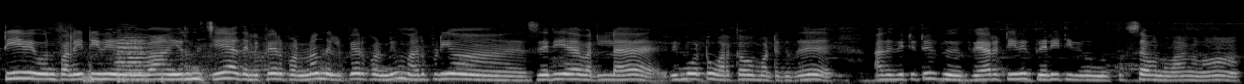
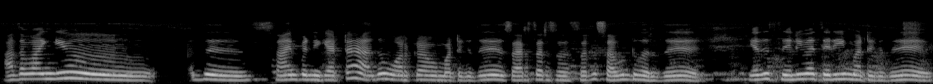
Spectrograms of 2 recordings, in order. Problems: constant background noise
